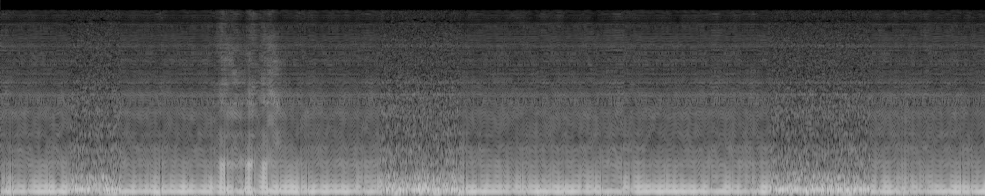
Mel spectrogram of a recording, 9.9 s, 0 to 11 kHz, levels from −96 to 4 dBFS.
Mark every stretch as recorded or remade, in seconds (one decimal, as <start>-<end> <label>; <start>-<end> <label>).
0.0-0.7 remade; 0.7-1.2 recorded; 1.2-3.8 remade; 3.8-4.6 recorded; 4.6-7.7 remade; 7.7-8.7 recorded; 8.7-9.9 remade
